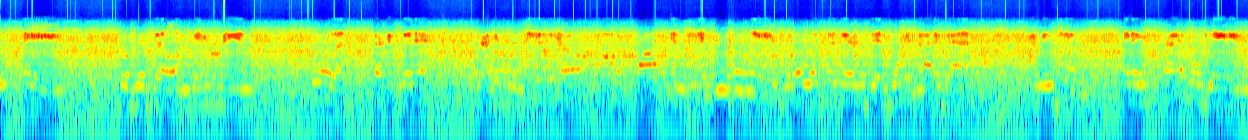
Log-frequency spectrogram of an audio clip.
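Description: Soccer-match TV broadcast audio: indistinct voices with wavering pitch over a steady low hum.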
